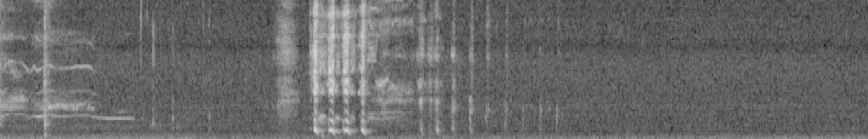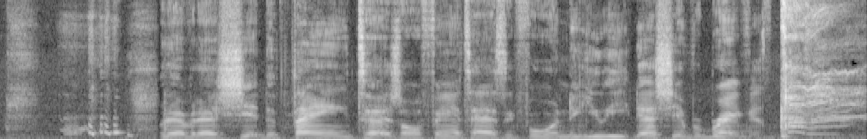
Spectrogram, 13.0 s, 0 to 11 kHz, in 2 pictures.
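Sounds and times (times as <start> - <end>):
person laughing: 0.0 - 1.4, 2.2 - 4.4, 7.0 - 7.7, 12.4 - 13.0.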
